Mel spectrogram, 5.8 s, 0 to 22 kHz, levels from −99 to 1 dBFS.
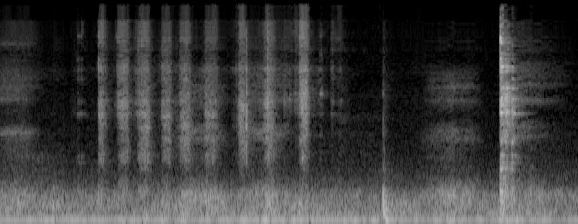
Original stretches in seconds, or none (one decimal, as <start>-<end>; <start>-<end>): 0.0-1.1; 2.0-3.6; 4.5-5.8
